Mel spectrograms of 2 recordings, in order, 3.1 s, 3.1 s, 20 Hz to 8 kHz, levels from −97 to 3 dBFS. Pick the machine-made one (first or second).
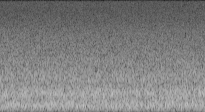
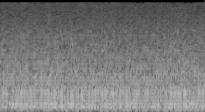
second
